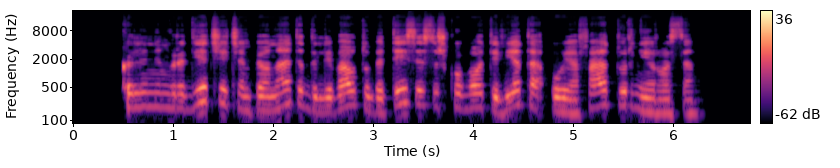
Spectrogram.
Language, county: Lithuanian, Marijampolė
